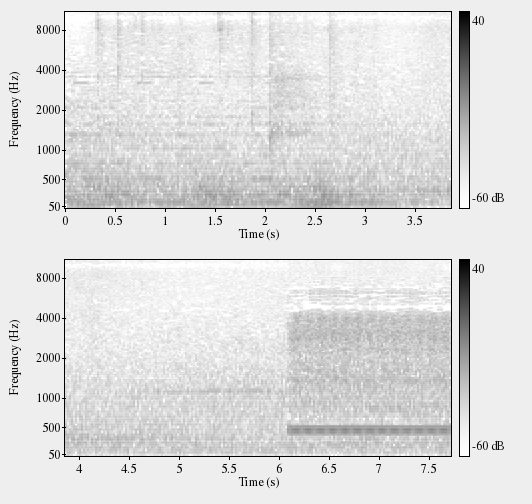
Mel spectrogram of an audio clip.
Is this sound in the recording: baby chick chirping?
no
